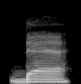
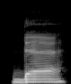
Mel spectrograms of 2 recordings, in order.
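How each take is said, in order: No difference in how they are said.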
